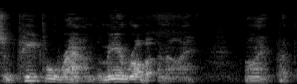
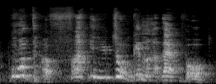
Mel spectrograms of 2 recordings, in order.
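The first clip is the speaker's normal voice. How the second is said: retold incredulity; 12 semitones higher than usual. Challenges friend's put-on accent.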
